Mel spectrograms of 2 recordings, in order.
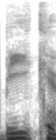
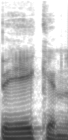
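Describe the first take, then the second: First: The first vowel sounds like 'ee'. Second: The first vowel sounds like 'ay'. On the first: The speaker calls it wrong. "You don't say it Beacon" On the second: The speaker calls it right. "You pronounce it Bacon, like the stuff you eat"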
